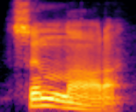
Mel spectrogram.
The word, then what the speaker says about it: صنارة: صنارة, صنارة, صنارة, which means a fishing line, as you see. And here we have kasra right below the letter sad. So that's why we pronounce it as si.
